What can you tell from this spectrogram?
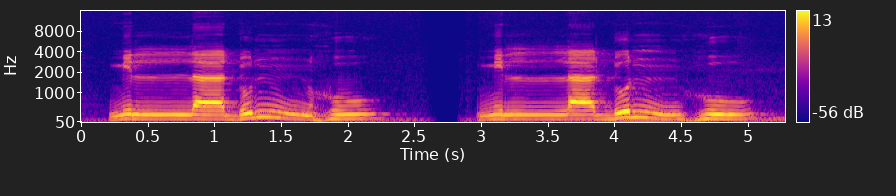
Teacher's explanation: cara membacanya idgham bila gunah adalah tidak dengung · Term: idgham bila ghunah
